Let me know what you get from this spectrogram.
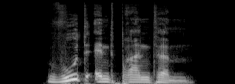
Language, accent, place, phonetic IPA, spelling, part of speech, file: German, Germany, Berlin, [ˈvuːtʔɛntˌbʁantəm], wutentbranntem, adjective, De-wutentbranntem.ogg
- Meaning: strong dative masculine/neuter singular of wutentbrannt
